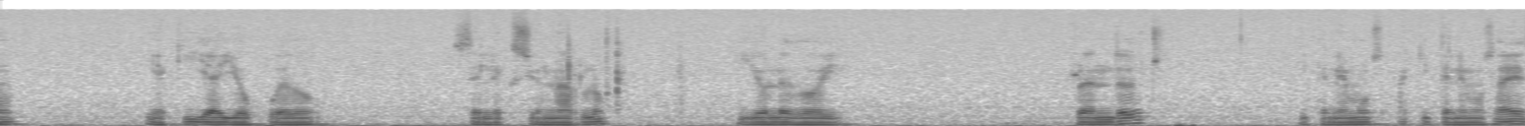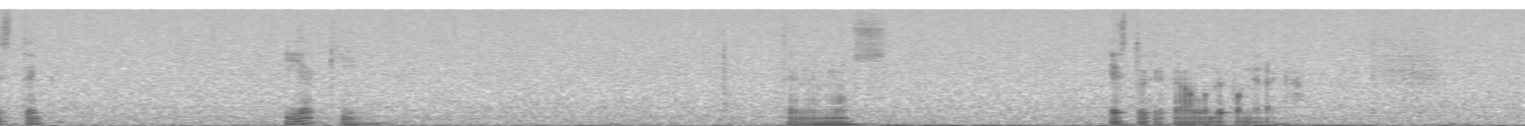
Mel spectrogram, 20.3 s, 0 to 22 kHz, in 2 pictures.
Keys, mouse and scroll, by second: 0.9 click, 2.0 click, 4.1 ctrl+Right, 5.8 click, 6.9 click, 9.7 middle click, 10.5-12.0 middle drag, 12.7 middle click, 13.4-14.0 scroll up 2, 15.3-17.1 middle drag.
